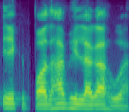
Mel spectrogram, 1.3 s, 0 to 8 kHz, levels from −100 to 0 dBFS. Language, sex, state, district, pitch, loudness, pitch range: Hindi, male, Jharkhand, Garhwa, 115 Hz, -17 LUFS, 110-125 Hz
